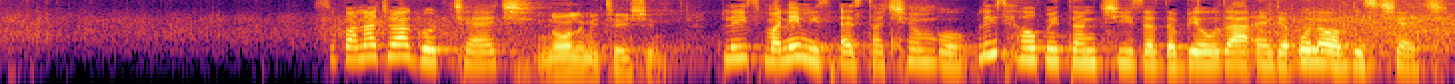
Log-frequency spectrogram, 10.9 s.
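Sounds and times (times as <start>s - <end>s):
audience clapping: 0.0s - 4.7s, 9.0s - 10.9s
speech: 2.4s - 10.9s.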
